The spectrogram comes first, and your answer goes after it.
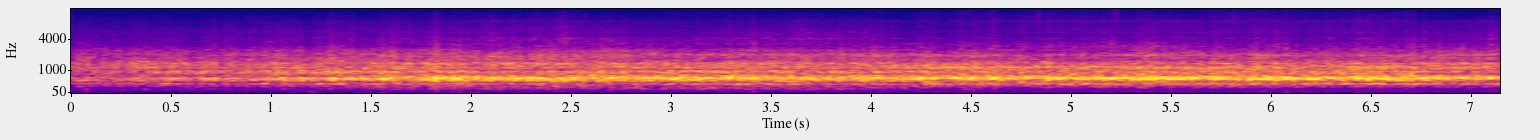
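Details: Stone grain mill cracking barley at a coarse setting, with the grain heating as it passes through: a steady, even grinding rush with a faint rattle of cracking grain. The mill is running normally.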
